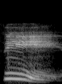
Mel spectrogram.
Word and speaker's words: SIE: The C. Like you're gonna go see a movie. There we go. But it's spelled SIE.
